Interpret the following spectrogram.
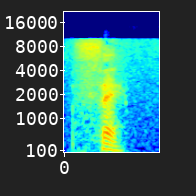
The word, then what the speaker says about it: fais: So first form for je, it's je fais. Okay, so final S is not pronounced.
